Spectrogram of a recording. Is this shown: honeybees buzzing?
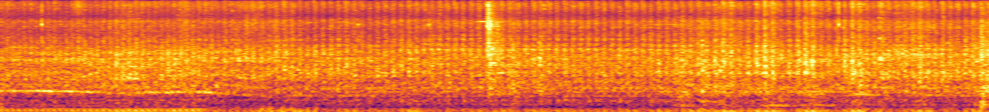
no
